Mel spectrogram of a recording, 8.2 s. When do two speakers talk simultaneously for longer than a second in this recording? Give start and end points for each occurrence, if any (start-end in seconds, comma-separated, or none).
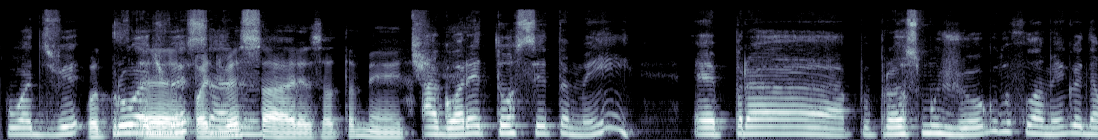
0.6-2.0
